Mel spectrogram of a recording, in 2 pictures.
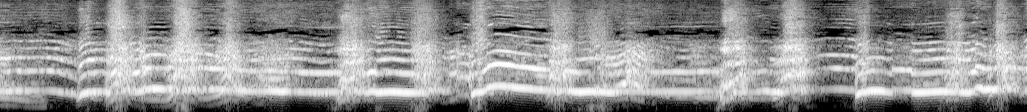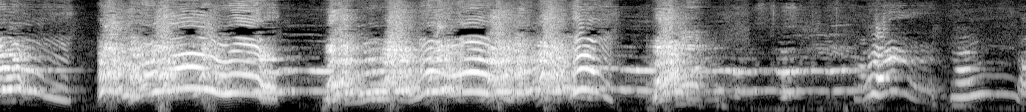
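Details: Siberian Huskies, three of them, howl loudly: long sliding tones with bending pitch mixed with quick yips and barks, one brief pause midway, fading toward the end.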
